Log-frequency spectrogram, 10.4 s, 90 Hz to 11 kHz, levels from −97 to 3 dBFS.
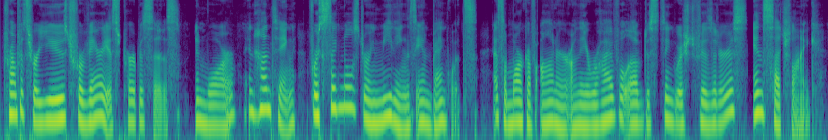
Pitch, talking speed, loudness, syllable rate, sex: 175 Hz, 170 wpm, -19 LUFS, 5.0 syllables/s, female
